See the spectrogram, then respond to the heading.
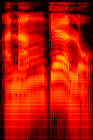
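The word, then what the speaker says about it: ἀναγγέλλω: 감마가 이렇게 겹치면 앞에 게 응 소리가 나서 그렇습니다. 아낭겔로 알리다 발표하다.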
